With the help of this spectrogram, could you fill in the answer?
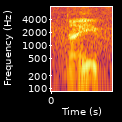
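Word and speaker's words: naive: एंड आई was very नेव at that point. नाइव. या sorry नाइव, थोड़ा सर्दी वगैरह प्रोनाउंसिएशन भी प्रॉब्लम है.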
